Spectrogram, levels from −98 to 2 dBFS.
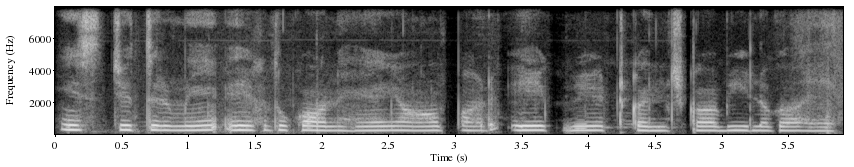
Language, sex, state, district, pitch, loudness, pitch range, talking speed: Hindi, female, Uttar Pradesh, Shamli, 265 Hz, -16 LUFS, 255-275 Hz, 150 wpm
